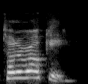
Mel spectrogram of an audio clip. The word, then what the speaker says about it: Todoroki: Todoroki.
